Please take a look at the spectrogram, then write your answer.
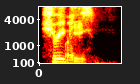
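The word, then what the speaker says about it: Chriqui: We've got Emmanuel Chirik. – Shrieky. – What? – Heard you. Shrieky is how you pronounce her last name.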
